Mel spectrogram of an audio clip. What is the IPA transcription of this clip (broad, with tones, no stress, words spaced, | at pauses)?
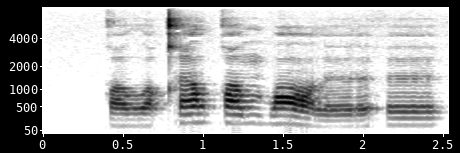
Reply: qoː˨qʰi˦lˠqo˦ mbɒː˦˨løː˨ɾø˦høː˦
